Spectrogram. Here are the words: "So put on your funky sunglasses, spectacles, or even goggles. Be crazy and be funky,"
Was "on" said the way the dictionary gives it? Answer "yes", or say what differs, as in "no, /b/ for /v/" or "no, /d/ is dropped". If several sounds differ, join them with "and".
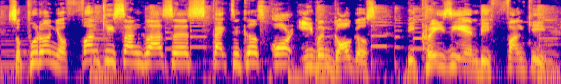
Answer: yes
